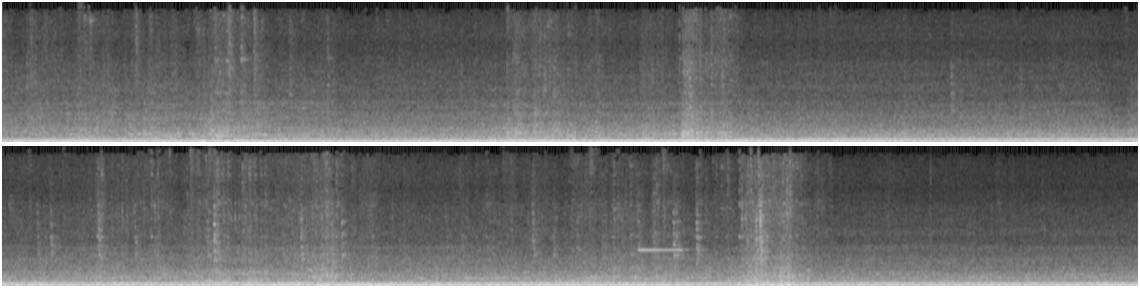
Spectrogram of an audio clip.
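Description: Scania OmniCity single-deck bus heard from inside the passenger saloon while driving: engine running with a low rumble and a steady drone, with a few knocks and rattles from the body. A brief high beep sounds about two-thirds of the way through.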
